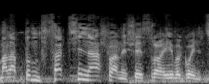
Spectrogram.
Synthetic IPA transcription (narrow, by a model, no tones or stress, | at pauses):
manabəmθaɡ̥̚tʰɪnaɬwanɪʃɪθrɔjvəɡwɪntʰ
